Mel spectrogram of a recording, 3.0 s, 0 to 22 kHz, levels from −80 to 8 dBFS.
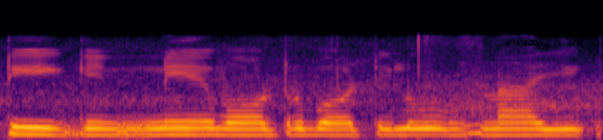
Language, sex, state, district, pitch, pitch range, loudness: Telugu, female, Andhra Pradesh, Sri Satya Sai, 175 Hz, 170-180 Hz, -14 LUFS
